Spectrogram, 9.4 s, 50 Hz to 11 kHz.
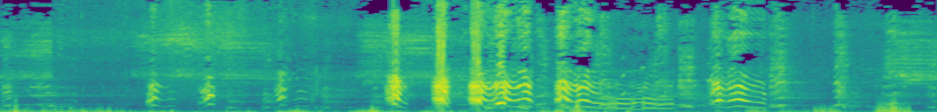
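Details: An 8-month-old Welsh Terrier, usually quiet, barks wildly in sudden fear, possibly from pain, with its tail clamped between its legs. Loud, sharp barks mix with high, wavering whines and yelps in an irregular burst, with some voices in the background.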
